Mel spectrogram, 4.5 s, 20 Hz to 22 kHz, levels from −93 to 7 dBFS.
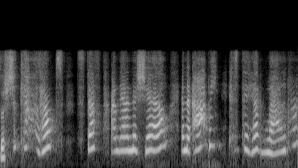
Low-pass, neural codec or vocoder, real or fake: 7.2 kHz; codec, 16 kHz in and 24 kHz out, 0.6 kbps, FocalCodec, streaming, 2048 codes; fake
